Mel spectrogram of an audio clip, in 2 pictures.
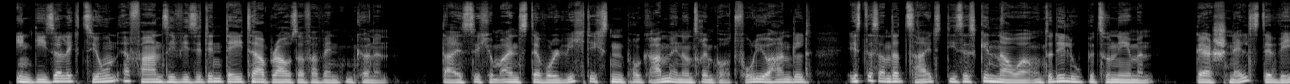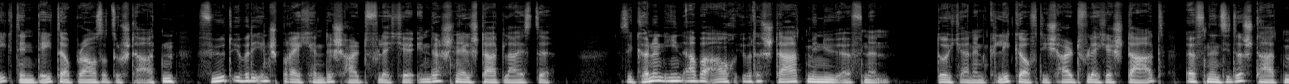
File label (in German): E Learning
